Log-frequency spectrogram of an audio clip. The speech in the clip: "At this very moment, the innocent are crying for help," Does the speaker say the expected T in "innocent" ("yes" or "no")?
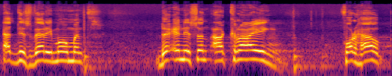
no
